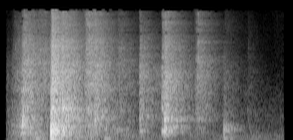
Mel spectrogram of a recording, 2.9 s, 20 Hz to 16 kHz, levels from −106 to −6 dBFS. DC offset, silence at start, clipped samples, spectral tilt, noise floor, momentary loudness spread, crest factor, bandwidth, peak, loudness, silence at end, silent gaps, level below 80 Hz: under 0.1%; 0.1 s; under 0.1%; -3.5 dB/octave; -59 dBFS; 20 LU; 26 dB; 12.5 kHz; -2 dBFS; -25 LUFS; 0.6 s; none; -44 dBFS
